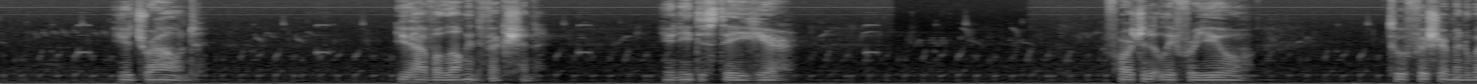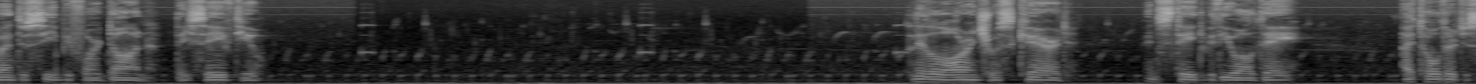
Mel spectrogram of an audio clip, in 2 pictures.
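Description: A young man speaks softly and calmly nearby.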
